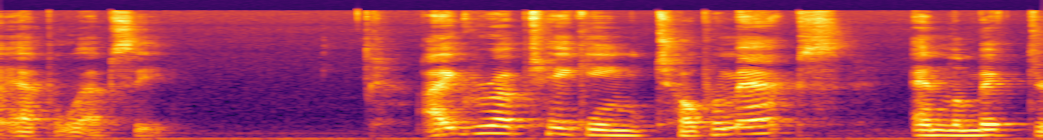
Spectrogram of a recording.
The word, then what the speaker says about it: Topamax: I grew up taking Topamax and Lamictal. That's what it's called and pronounced.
